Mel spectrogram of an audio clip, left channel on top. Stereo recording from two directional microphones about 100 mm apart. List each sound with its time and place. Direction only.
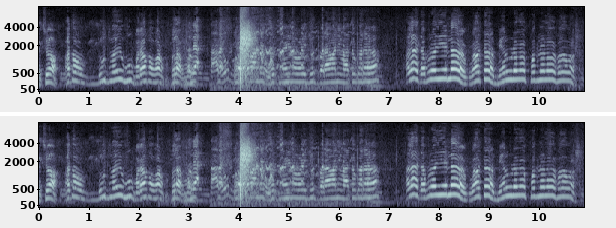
0.0 s speech: 15° left (ahead or behind)
0.5 s speech: centre (ahead or behind)
3.6 s speech: centre (ahead or behind)
8.4 s speech: 5° right (ahead or behind)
